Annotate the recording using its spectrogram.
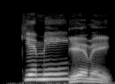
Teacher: The vowel sound in give might weaken a bit. The V sound sort of merges into the M.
